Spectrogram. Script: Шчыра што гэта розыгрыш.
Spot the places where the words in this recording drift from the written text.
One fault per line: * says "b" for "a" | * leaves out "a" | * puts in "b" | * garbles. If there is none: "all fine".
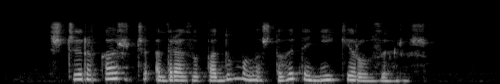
* puts in "кажучы адразу падумала"
* puts in "нейкі"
